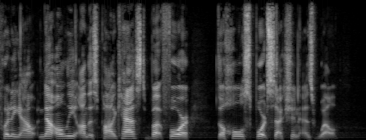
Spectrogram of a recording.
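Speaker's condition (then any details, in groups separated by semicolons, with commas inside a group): No condition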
